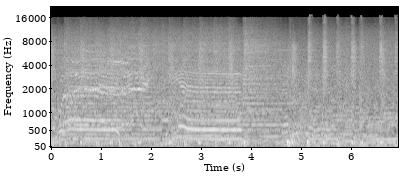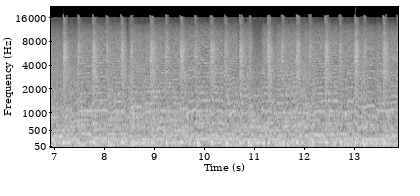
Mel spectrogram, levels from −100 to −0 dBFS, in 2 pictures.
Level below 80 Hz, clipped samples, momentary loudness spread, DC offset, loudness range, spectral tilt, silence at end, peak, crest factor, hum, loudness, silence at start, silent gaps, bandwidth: -32 dBFS; under 0.1%; 5 LU; 0.9%; 3 LU; -3 dB/octave; 0 s; 0 dBFS; 14 dB; none; -13 LUFS; 0 s; none; 17.5 kHz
